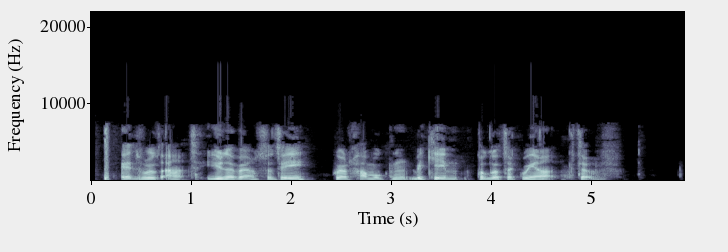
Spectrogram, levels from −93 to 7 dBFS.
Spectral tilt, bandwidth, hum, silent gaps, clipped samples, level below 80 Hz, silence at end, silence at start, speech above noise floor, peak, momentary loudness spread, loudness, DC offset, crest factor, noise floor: -5 dB/octave; 7.8 kHz; none; none; under 0.1%; -54 dBFS; 0.7 s; 0.15 s; 36 dB; 0 dBFS; 6 LU; -16 LUFS; under 0.1%; 16 dB; -52 dBFS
